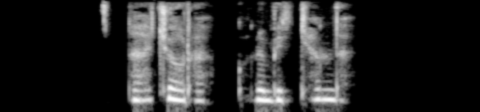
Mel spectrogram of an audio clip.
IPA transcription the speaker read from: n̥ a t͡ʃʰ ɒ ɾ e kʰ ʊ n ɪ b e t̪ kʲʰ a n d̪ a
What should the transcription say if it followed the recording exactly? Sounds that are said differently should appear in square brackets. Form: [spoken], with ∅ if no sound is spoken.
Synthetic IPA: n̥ a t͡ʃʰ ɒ ɾ [a] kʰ ʊ n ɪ b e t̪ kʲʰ a n d̪ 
